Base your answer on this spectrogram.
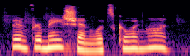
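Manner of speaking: sleepy whisper. Tessa yawns, sits up and asks what's going on; sleepy whisper. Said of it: "and whispers".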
